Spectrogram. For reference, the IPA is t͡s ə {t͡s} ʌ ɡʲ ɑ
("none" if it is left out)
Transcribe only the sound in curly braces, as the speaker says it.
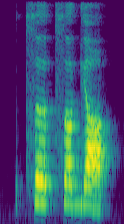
t͡s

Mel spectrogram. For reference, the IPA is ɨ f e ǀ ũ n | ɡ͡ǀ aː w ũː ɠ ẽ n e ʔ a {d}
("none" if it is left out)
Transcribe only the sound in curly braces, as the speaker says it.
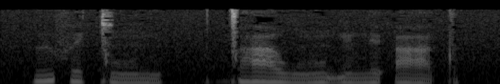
t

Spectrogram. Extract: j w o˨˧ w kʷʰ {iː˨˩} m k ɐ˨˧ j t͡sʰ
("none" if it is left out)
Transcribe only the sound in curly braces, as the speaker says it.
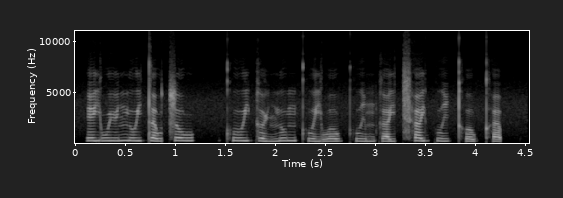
iː˨˩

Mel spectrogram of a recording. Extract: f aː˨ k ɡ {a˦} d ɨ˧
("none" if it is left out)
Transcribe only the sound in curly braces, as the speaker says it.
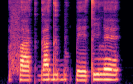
a˦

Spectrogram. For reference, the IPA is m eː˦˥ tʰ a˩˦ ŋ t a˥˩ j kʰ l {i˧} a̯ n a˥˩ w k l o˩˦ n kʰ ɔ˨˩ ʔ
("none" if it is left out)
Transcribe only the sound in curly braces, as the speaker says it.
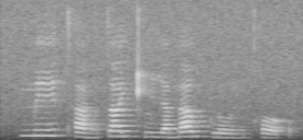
i˧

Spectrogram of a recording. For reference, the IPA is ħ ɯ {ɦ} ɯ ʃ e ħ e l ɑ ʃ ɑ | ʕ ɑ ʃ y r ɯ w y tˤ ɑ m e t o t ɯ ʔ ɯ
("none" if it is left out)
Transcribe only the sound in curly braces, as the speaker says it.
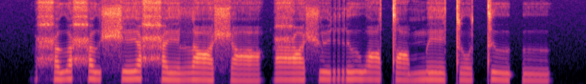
ħ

